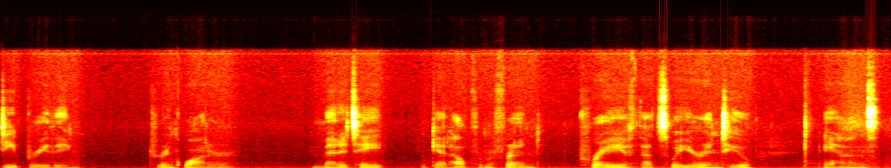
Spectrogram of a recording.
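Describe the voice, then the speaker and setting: A soft-spoken woman at a fairly slow pace. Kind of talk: ASMR soft-spoken vlog. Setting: lying down, handheld camera.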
